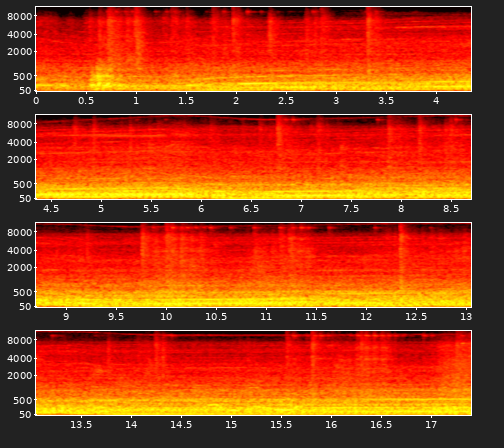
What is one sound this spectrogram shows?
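The bus interior rattles and clatters over bumps.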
